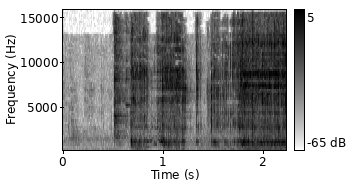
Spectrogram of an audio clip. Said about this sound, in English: I guess you said rum and Cokes. I must have heard Jack and Coke. And I was like, all right, get him a double here. take a sip of that drink. Tell us what you think about it.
